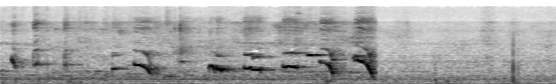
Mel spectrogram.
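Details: Border Collie puppies during home socialisation giving high, thin whimpers that slide downward, about six short whines in bursts over several seconds, then a quiet room with one faint click.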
